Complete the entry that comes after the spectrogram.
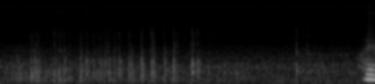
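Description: Fingertips and long nails rub and scratch across the white-tipped plastic bristles of a black plastic paddle hairbrush, producing a quiet run of crisp, dry ticks and scrapes in the mids. The flicks are dense through the first two and a half seconds, then thin out to a few isolated ticks before a louder tonal sound cuts in at the very end.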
